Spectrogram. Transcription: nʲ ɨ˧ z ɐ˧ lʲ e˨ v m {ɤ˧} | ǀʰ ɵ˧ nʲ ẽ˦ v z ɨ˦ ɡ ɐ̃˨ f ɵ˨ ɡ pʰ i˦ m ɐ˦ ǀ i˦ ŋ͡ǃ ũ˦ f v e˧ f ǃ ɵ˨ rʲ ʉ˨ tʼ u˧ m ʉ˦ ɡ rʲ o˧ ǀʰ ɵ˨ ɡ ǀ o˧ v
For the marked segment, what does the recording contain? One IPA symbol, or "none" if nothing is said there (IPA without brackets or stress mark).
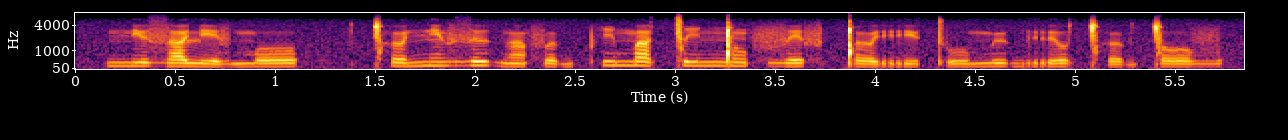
o˧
